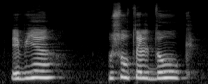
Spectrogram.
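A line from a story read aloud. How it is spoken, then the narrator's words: Exclamation. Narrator (French): s'écria Madame Bourdelais lorsqu'elle se dégagea de la cohue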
